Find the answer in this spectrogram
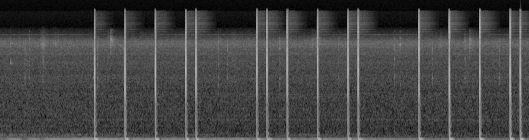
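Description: Electronic drum-machine loop playing back from a music production program: a steady low bass tone with sharp, clicky kick-drum hits in a syncopated rhythm starting about two seconds in, the kick being shaped with EQ.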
